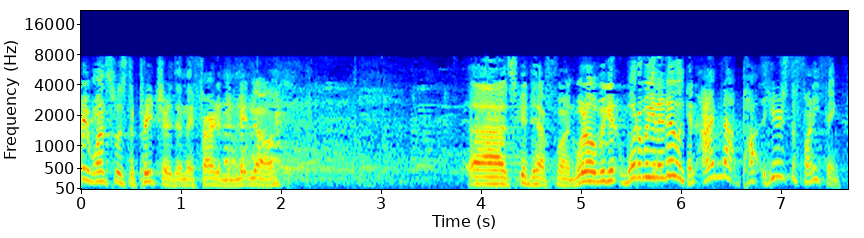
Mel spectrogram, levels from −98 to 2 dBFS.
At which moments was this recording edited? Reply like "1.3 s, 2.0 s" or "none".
6.0 s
